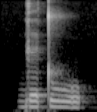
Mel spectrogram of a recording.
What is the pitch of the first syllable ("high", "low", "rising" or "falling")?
low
